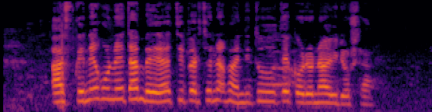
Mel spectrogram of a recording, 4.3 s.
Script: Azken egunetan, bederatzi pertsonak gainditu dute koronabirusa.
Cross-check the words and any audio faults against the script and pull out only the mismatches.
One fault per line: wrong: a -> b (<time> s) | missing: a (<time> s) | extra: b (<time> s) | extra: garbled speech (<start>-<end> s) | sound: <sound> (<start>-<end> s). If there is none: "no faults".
no faults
